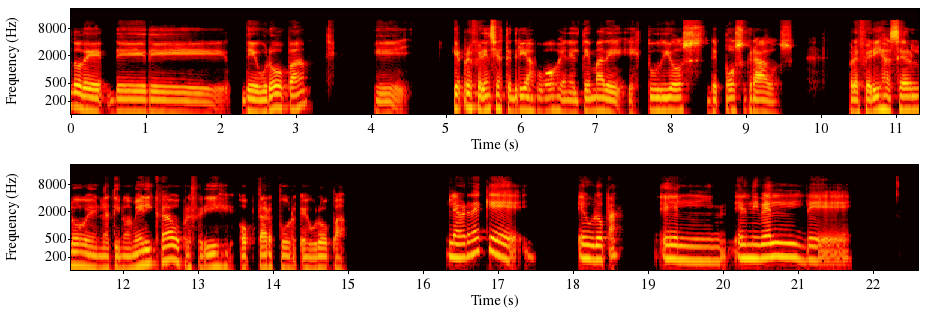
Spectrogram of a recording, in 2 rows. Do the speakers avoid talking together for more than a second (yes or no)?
yes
